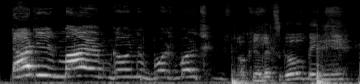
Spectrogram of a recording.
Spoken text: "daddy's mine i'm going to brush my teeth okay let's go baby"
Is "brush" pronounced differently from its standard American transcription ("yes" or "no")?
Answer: yes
